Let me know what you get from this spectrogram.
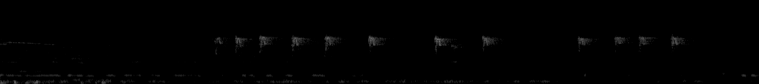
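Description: Bird calling: a run of short, sharp chirps, about two or three a second, starting about two seconds in. Under them a lower, rapid pulsing note repeats, plainest in the first couple of seconds.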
